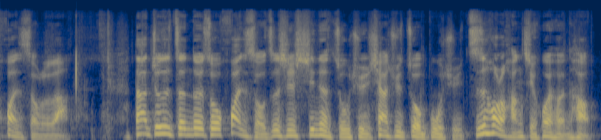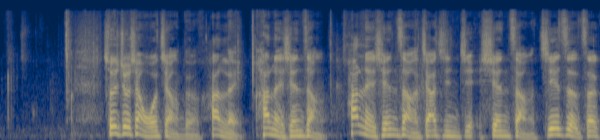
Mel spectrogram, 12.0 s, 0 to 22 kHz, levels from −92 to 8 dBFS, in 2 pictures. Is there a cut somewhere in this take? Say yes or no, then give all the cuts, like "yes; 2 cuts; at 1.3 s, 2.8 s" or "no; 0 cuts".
yes; 2 cuts; at 8.5 s, 9.4 s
